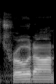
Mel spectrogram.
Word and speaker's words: Troodon: Because I said Troodon for so long, and apparently it's Troodon, or maybe it's the other way around.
